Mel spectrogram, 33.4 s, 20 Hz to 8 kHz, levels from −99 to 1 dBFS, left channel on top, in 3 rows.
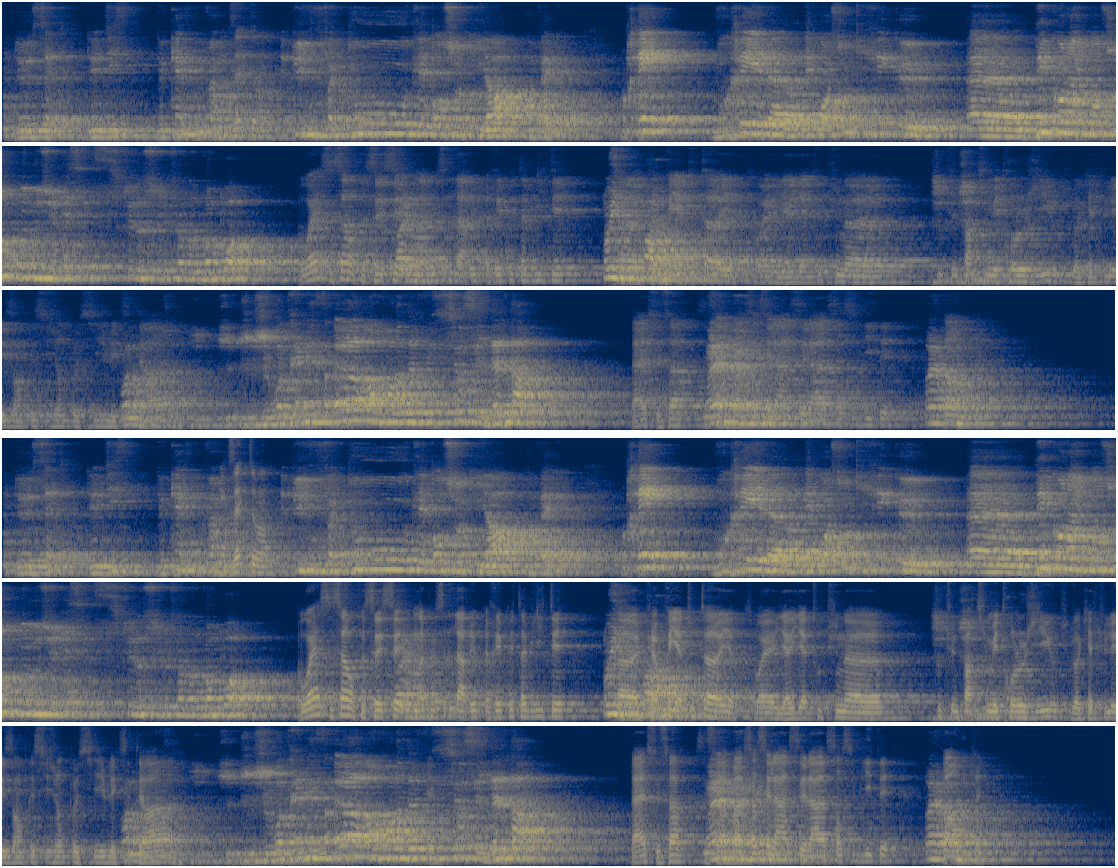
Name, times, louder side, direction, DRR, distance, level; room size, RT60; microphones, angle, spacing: voice 1, 0.1-1.2 1.5-2.2 2.9-5.6 6.2-6.6 7.1-9.2 9.6-13.6 15.1-15.2 17.1-17.8 20.4-20.8 23.5-23.7 24.2-27.6 29.3-30.0 31.5-31.9, equal, 5° right, -7 dB, 2.2 m, -30 dB
voice 2, 2.2-2.7 14.1-16.8 17.3-20.0 20.5-24.1 26.5-26.6 28.6-29.1 29.4-31.2 31.7-32.1, right 5 dB, 45° right, 7 dB, 0.3 m, -36 dB
10.5 x 4.9 x 5.0 m, 2.2 s
head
